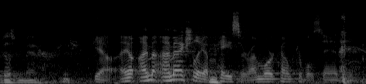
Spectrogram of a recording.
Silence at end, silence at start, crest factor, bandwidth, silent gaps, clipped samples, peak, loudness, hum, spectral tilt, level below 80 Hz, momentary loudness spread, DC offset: 0 s; 0 s; 20 dB; 16 kHz; none; under 0.1%; -22 dBFS; -41 LUFS; none; -5 dB/octave; -62 dBFS; 13 LU; under 0.1%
